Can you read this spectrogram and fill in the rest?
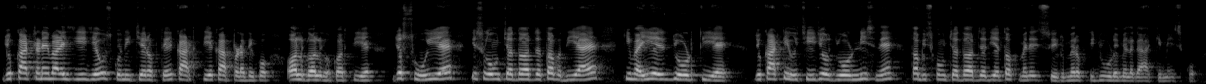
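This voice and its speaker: A woman's voice: a little high, fairly even intonation, fast, hardly any pauses. A woman telling a moral story in a homely, rambling way, constantly repeating filler words. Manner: homely, folksy and unpolished. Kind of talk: casual spoken moral story.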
